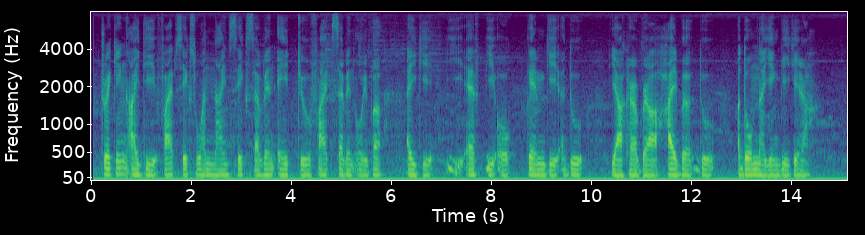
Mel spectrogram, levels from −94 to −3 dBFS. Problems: constant background noise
